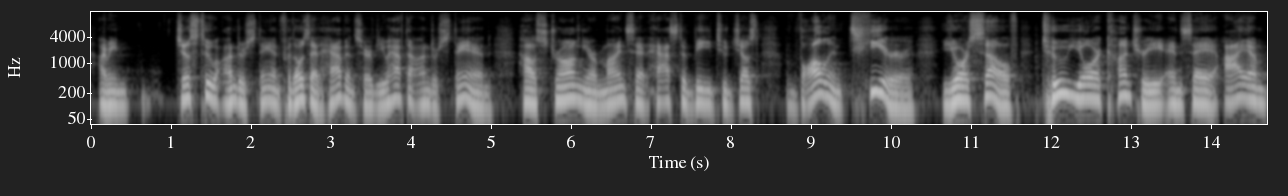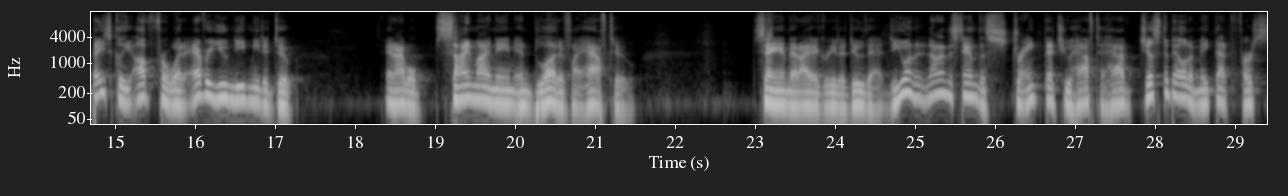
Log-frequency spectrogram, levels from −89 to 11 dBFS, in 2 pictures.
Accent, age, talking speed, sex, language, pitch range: American, 40-59, 160 wpm, male, English, 110-140 Hz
